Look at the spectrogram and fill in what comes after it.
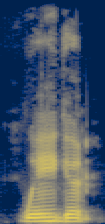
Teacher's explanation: So when words have 2 or more syllables, we usually say one syllable with more stress. The vowel in the quieter syllable sometimes has neither its long nor its short vowel, and that's where we get the schwa vowel sound. Wagon. When I read the second syllable with the short O vowel sound, the word does not sound correct.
